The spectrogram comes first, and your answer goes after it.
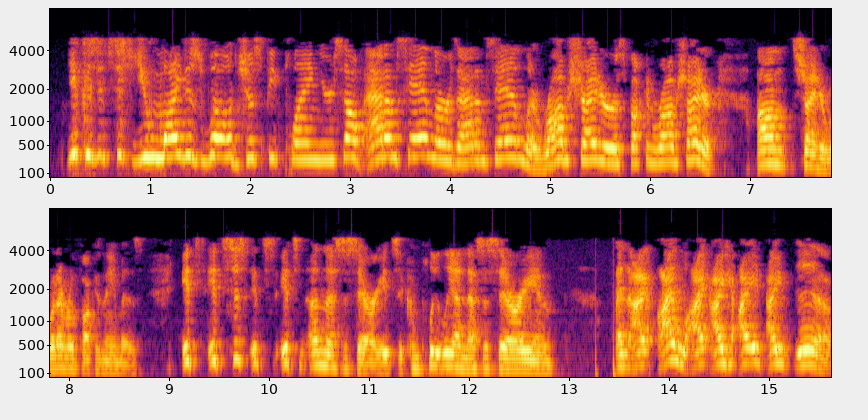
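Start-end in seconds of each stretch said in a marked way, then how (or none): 12.7-15.6 very slow, stuck stutter on I. A speaker criticizing actors playing themselves stumbles mid-sentence; stuttering. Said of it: "I'm stuttering".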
